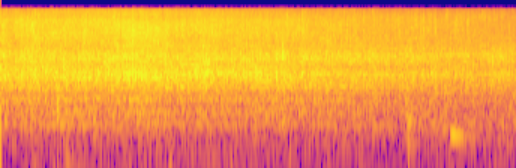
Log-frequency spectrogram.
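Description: Masala-coated soya chunks and boiled potatoes sizzling in oil in a non-stick pan, fried down until dry, while a wooden spatula stirs them. The sizzle slowly eases off.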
